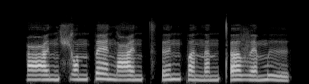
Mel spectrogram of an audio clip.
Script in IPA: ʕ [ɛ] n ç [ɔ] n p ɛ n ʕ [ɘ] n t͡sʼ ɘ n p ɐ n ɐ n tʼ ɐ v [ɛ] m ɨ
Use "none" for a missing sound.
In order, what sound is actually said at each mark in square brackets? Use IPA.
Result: ɘ, ɔ, ɛ, ɛ

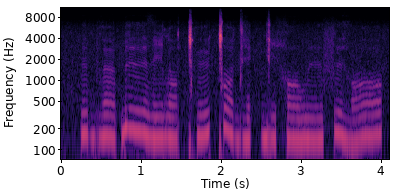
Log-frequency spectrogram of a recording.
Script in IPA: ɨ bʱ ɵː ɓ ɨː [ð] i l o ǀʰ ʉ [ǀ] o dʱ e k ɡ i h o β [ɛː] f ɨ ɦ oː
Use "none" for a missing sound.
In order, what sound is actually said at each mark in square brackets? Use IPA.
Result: ð, ǀ, ɨː

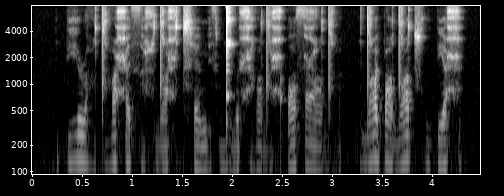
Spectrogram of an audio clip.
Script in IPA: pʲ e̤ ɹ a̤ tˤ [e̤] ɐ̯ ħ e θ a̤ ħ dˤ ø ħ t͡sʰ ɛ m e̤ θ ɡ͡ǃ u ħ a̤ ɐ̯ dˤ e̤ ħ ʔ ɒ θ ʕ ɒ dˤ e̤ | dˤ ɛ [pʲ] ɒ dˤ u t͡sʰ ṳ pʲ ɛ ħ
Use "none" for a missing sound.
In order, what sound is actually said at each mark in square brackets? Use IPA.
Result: e̤, pʲ

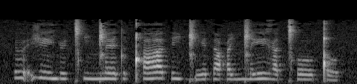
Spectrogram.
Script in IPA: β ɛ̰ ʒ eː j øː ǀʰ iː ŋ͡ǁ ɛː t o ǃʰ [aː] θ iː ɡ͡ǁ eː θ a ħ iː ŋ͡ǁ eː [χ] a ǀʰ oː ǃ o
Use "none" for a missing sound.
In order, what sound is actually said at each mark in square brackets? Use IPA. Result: aː, ɣ

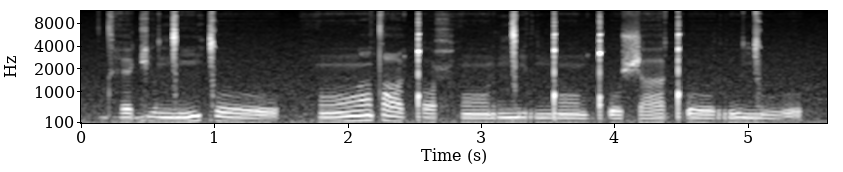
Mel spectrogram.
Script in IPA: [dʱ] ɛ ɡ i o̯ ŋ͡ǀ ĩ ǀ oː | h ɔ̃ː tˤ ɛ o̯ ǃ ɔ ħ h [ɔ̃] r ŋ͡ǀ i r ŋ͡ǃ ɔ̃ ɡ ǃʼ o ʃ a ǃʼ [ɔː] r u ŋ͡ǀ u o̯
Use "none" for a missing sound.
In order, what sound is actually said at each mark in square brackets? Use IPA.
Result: dʱ, ɔ̃ː, oː

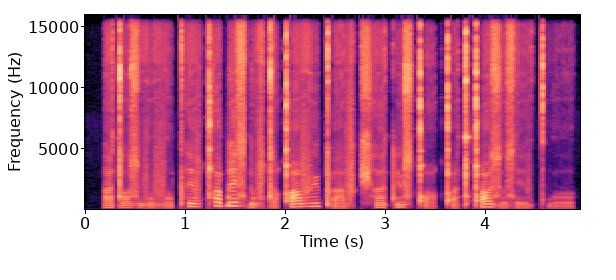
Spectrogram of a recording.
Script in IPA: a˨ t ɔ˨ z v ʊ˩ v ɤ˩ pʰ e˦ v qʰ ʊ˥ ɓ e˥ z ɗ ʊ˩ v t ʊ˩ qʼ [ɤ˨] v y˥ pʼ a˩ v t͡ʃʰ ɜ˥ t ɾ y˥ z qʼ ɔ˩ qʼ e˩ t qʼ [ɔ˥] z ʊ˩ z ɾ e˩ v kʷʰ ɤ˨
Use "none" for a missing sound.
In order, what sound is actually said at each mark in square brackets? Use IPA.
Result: ɤ˥, ʊ˥

